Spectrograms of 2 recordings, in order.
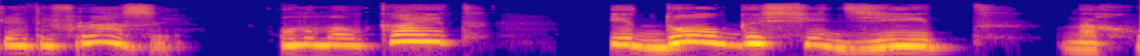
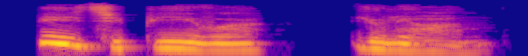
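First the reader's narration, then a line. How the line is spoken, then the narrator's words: Affectionate. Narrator (Russian): говорю я ласково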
